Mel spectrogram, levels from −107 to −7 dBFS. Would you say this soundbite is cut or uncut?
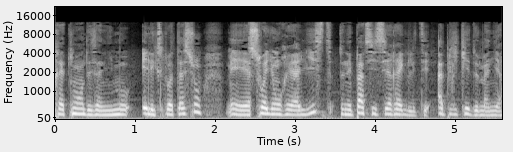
cut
